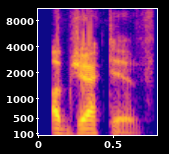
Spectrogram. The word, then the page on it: objective: American English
